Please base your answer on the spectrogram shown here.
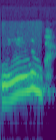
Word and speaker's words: Om: primordial sound okay so om is the primordial sound that consists of three syllables a m now he says what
